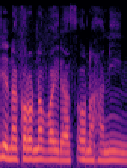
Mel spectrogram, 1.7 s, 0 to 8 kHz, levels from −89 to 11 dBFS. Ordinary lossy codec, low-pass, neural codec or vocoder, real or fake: none; 7.2 kHz; none; real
